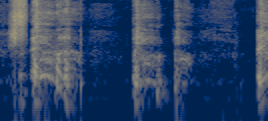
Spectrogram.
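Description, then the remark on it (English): A series of harsh coughs in quick bursts, about four separate hacks spread over a few seconds with brief pauses between them, fairly loud and with no one talking. “Cough. I apologize. I'm moving as far away as possible.”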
